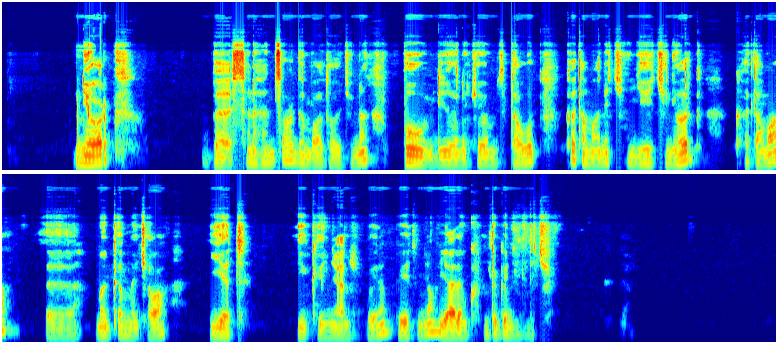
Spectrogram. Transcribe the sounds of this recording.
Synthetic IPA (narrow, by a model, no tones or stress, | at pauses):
nujoɾk | bəsɨnəɦɨnsʼaɡɨmbat̪ʰawot͡ʃːɨnːab̥əwiβd̪izonət͡ʃːɛləmːɨt̪t̪ʰːawːɔkʼkʰːət̪ʰəmanət͡ʃːjɪhɪt͡ʃːɪniwɔɾkʼkʰət̪ʰəma | məkʼːəmət͡ʃʼwa | jɛt̪ʰ | jɪɡːəɲːalwɔjnɨmbbet̪ʰəɲːawjɛaləmkʰɨ̥fɨlt̪ʰəɡəɲːalːət͡ʃː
